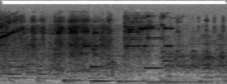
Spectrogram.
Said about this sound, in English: The young man starts to lose his grip on the tray. A glass falls.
